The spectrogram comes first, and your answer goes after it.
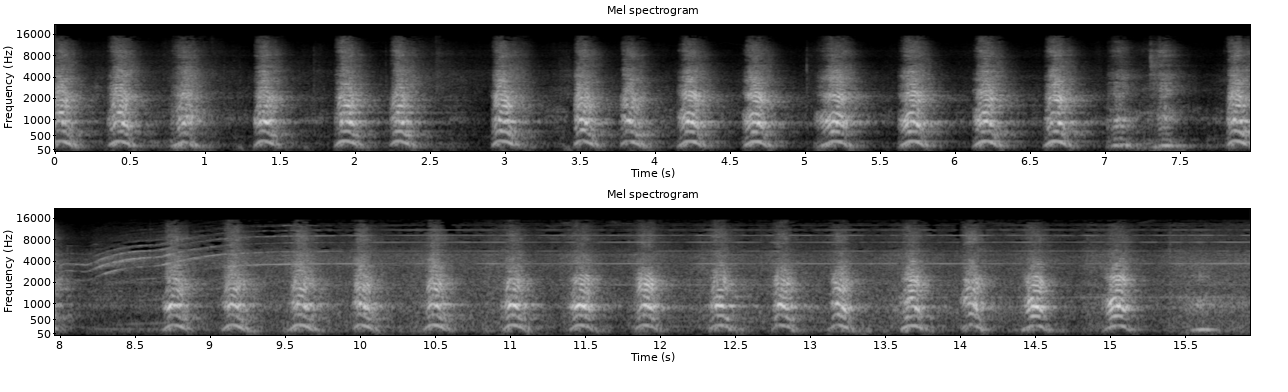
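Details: Rek, a fox terrier, barks rhythmically at a Samsung hoover. A brief lull follows, then the vacuum's whine rises as it starts up, and the quick regular barks continue over the steady mechanical hum.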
